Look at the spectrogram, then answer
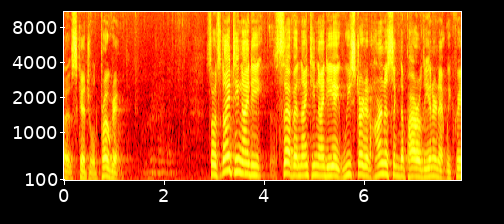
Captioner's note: laugh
